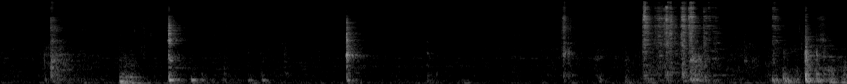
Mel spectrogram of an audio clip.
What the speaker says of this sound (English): Ladle. Don't be afraid to scoop it in.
